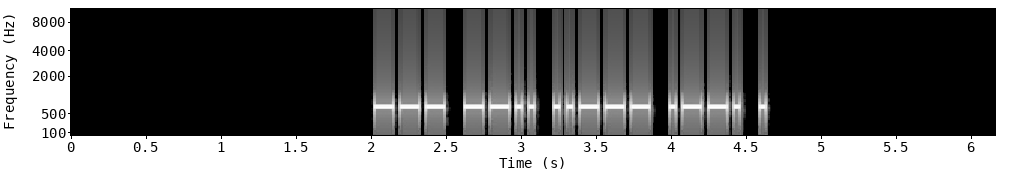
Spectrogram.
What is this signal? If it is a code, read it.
Morse code, heard as a keyed tone, about 28 wpm, 700 Hz. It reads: OZ2PE
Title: DXCC-100 Call Signs - 5 Characters - 28wpm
